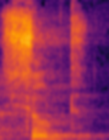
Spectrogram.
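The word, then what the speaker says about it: should: शुल्ड नहीं पढ़ना है, शुड।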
